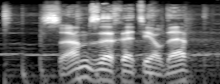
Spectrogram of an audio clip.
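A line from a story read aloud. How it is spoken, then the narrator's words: With a snort. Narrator (Russian): Верещагин хмыкнул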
